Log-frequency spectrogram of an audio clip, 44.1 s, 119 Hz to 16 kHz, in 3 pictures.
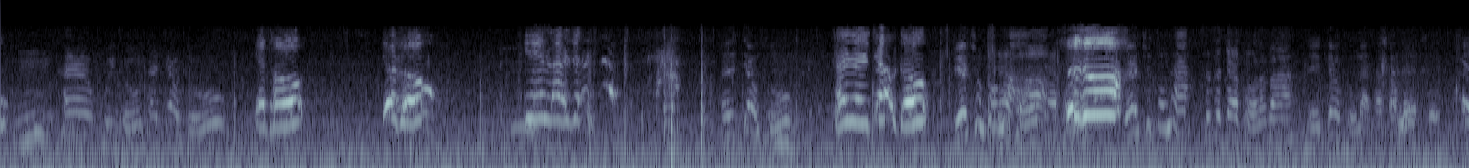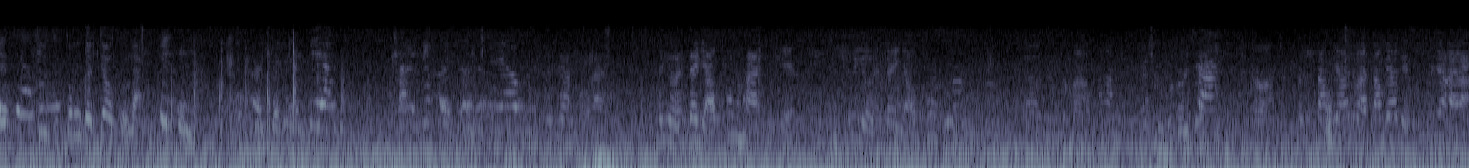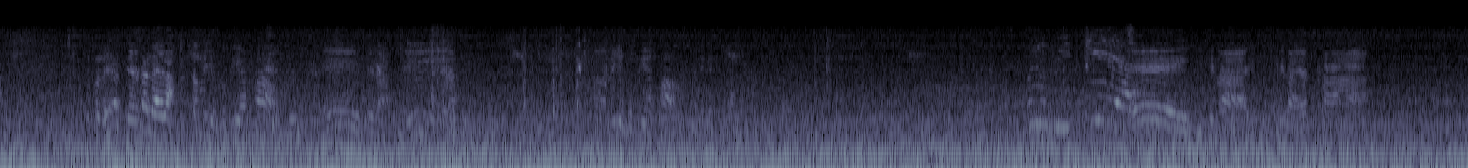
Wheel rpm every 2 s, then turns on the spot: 0, 0, 0, 0, 0, 0, 0, 0, 0, 0, 0, 0, 0, 0, 0, 0, 0, 0, 0, 0, 0, 0.
none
